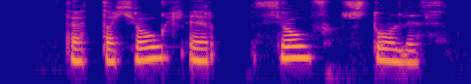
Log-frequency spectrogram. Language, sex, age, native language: Icelandic, female, 18-19, Icelandic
